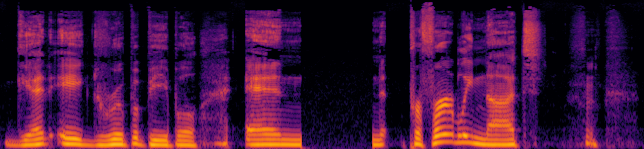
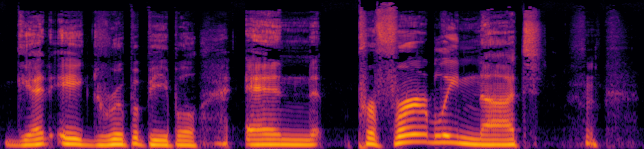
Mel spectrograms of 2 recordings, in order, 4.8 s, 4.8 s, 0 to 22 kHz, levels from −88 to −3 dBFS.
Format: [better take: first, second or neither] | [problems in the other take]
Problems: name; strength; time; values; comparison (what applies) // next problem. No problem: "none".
second | audio freezing; at 2.5 s for 0.5 s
